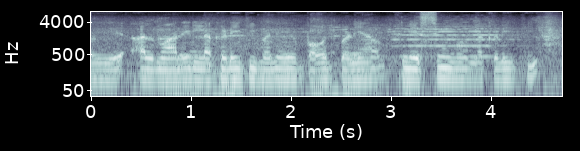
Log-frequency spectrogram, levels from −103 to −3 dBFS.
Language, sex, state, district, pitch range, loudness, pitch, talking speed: Hindi, male, Uttar Pradesh, Lucknow, 100-105 Hz, -20 LUFS, 105 Hz, 155 wpm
